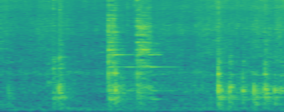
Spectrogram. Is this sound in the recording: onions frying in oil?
yes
